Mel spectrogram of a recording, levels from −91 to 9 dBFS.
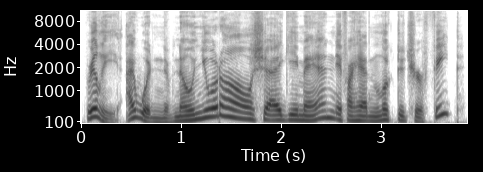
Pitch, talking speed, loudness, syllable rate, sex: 155 Hz, 265 wpm, -18 LUFS, 5.4 syllables/s, male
